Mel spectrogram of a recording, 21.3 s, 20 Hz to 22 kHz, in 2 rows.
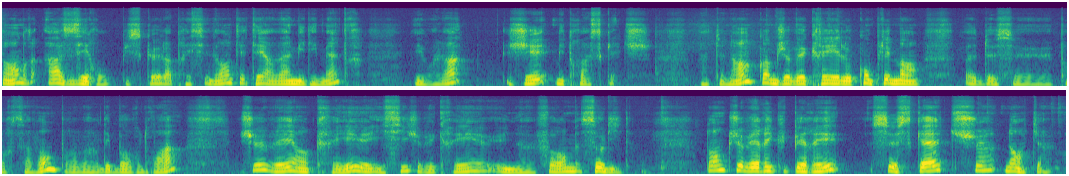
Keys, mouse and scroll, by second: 1.4 click, 3.2 KP_0, 4.7 click, 5.3-7.0 drag, 7.7-8.5 drag, 14.0-14.7 drag, 18.6 click.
